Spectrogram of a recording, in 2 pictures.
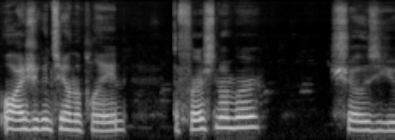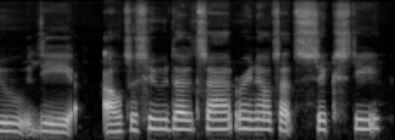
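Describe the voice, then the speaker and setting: Presenting a casual screen-recorded game tutorial, a woman thinks aloud and sounds a little hesitant as she explains. Her mid-range voice is warm and a little slow, with no room sound.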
